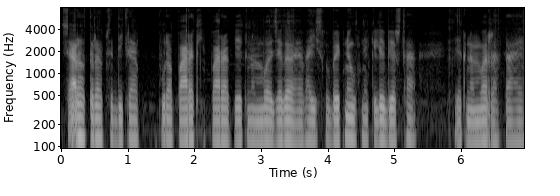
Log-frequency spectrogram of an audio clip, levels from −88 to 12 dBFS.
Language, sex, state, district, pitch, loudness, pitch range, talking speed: Hindi, male, Chhattisgarh, Balrampur, 110 Hz, -31 LUFS, 110-115 Hz, 200 wpm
